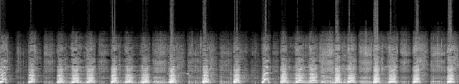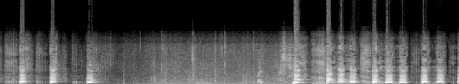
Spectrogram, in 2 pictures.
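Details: Tibetan Mastiff barking in a long run of loud, deep, evenly spaced barks, each short and booming, with a brief pause near the middle filled by low rumbling noise before the barking resumes.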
